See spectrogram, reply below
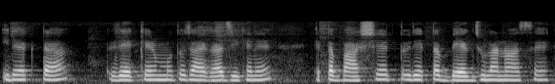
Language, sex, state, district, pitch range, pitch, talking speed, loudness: Bengali, female, Tripura, West Tripura, 200-220 Hz, 210 Hz, 140 wpm, -16 LUFS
